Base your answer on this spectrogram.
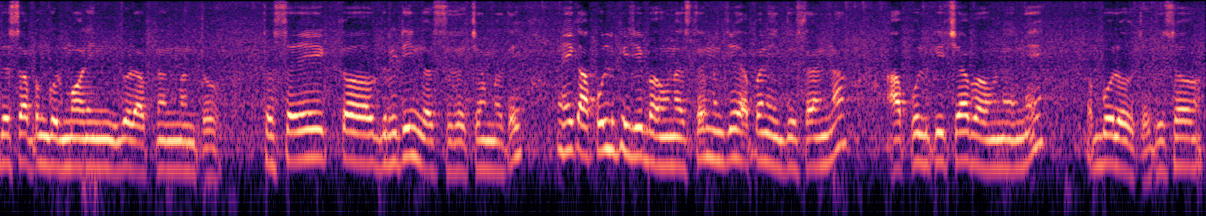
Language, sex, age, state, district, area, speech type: Marathi, male, 30-45, Maharashtra, Yavatmal, urban, spontaneous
